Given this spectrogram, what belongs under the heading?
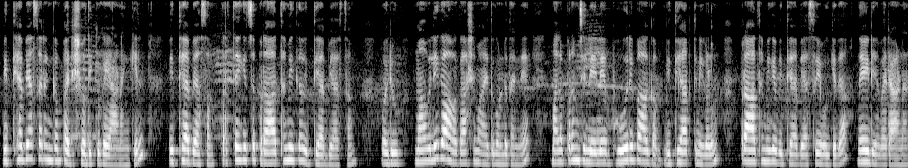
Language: Malayalam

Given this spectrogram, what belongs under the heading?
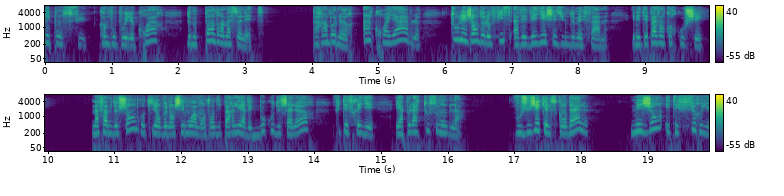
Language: French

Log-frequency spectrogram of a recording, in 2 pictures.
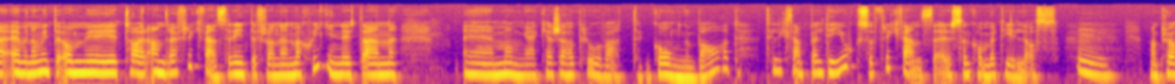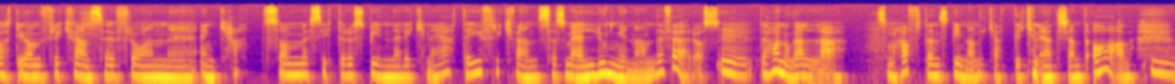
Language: Swedish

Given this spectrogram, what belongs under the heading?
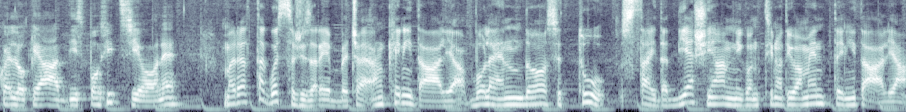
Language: Italian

